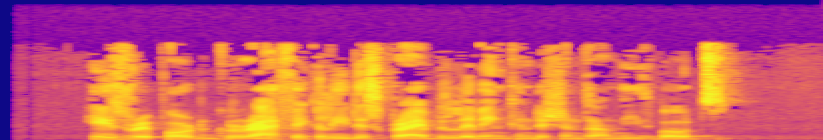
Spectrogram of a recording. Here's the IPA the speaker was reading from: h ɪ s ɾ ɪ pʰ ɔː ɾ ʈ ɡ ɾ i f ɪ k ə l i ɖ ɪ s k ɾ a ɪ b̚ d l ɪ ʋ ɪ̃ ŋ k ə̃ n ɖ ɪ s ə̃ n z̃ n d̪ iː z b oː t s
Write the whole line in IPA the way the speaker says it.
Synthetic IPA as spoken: h ɪ z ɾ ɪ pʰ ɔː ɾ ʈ ɡ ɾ æ f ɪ k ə l i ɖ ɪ s k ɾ a ɪ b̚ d l ɪ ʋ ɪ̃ ŋ k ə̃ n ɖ ɪ ʃ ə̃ n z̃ n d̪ iː z b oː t s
